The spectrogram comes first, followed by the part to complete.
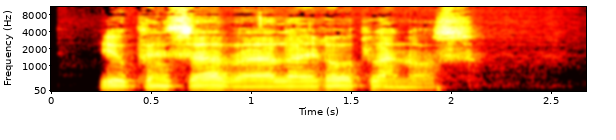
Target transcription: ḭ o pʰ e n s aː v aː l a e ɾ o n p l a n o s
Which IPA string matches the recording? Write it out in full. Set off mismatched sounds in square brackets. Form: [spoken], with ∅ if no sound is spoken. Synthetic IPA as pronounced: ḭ o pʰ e n s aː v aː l a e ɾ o [∅] p l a n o s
